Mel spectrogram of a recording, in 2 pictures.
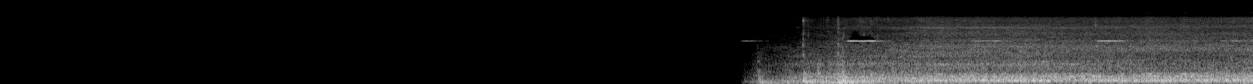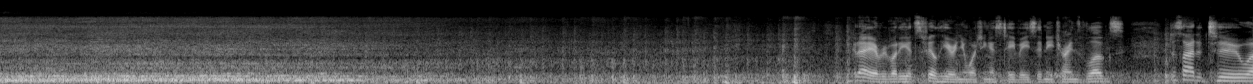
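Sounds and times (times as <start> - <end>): electric train rumbling past: 7.4 - 25.0.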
